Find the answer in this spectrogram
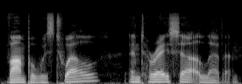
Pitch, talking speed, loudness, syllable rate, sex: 110 Hz, 150 wpm, -22 LUFS, 5.6 syllables/s, male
